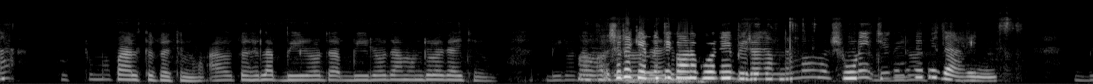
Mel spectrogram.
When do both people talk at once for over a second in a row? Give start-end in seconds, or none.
none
